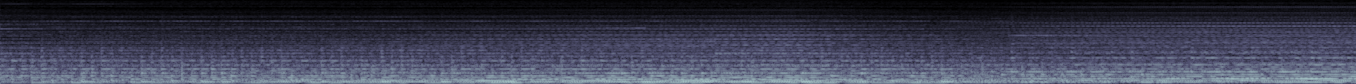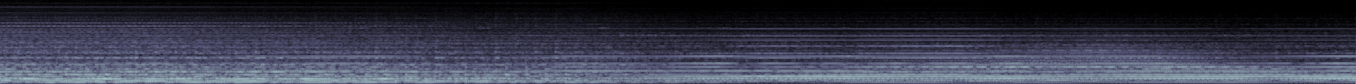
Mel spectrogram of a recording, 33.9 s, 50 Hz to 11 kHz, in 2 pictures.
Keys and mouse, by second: 0.1 Tab, 1.0 BackSpace, 1.6 BackSpace, 2.9 BackSpace, 3.5 BackSpace, 4.6 Left, 4.9 Left, 6.4 Left, 7.3 BackSpace, 7.8 BackSpace, 7.9-8.4 BackSpace, 8.6 BackSpace, 8.7 Tab, 10.7-14.1 drag, 14.6 shift+Caps_Lock, 16.0-18.3 shift+drag, 18.5 click, 21.9 shift+d, 22.9 Return, 23.9 Tab, 24.9 Left, 25.1 Left, 25.3 Left, 25.5 Left, 26.5 BackSpace, 27.0 BackSpace, 28.4 Tab, 30.4-33.9 drag.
